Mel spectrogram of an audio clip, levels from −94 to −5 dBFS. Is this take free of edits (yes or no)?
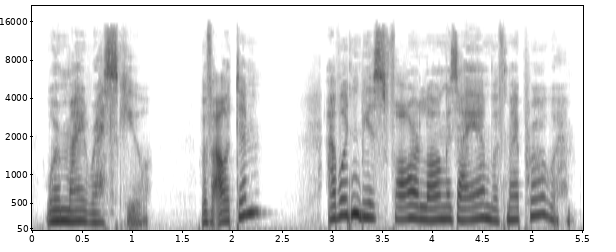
yes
